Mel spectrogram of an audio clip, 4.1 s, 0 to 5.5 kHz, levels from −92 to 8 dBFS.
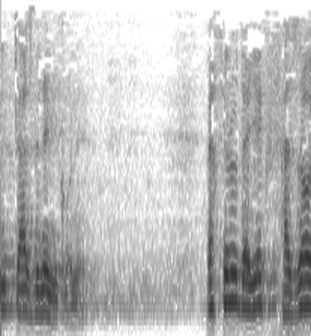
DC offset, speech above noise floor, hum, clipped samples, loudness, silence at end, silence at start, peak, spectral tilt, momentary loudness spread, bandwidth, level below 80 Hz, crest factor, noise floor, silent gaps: under 0.1%; 33 dB; none; under 0.1%; -22 LUFS; 0 s; 0 s; -4 dBFS; -11 dB/octave; 12 LU; 5.4 kHz; -66 dBFS; 18 dB; -53 dBFS; none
